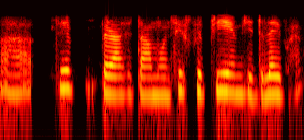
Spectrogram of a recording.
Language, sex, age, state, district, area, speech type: Manipuri, female, 18-30, Manipur, Churachandpur, rural, conversation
